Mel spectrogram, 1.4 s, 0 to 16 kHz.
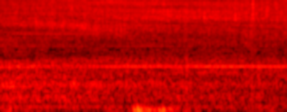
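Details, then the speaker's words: Gianz QB60 peripheral water pump on IBC container/rainwater tank, primed, hose open; steady high-pitched motor whine with a rush of water, even and unwavering; pump running fine, no leaks. "there's the water. Unbelievable. Yeah, it's all working fine."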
